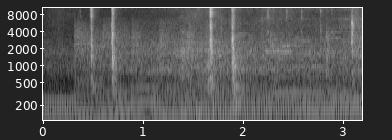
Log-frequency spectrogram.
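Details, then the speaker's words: 1980-86 Ford F-150 wiper system: a few sharp clicks over low steady hum from the module while the grounded old wiper motor never moves; clicking indicates failed wiper motor, replaced with new aftermarket motor. "As a matter of fact, the little module under here, I don't know if you can hear it or not, making those clicking noises. That's actually a way for you to know that there's something going on with your motor if that module clicks like that."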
